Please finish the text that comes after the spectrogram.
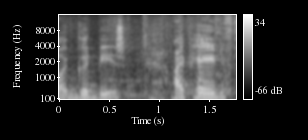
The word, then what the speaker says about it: Goodbyes: on Sacramento Street, and I call it Good Bees. It's spelled G-O-O-D, and I have to give this plug for them. They don't pay us to do this, but it's G-O-O-D-B-Y-E-S, so a lot of people say goodbyes.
